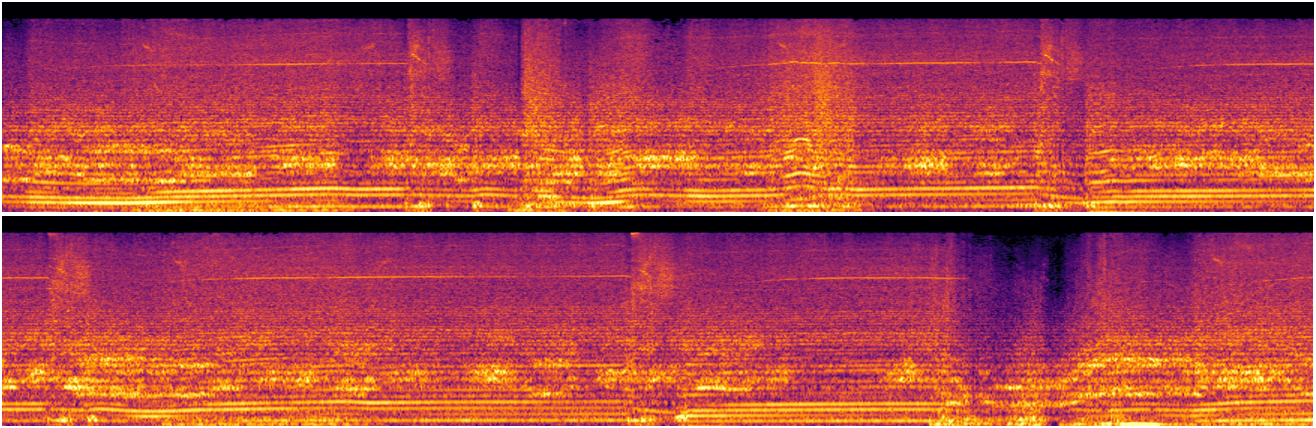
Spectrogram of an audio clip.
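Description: Tyres screech on the road in a drift.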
